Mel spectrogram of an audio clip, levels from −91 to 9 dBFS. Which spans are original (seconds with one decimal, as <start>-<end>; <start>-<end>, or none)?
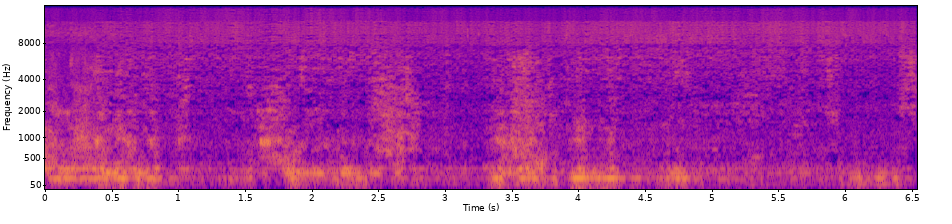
0.0-6.5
